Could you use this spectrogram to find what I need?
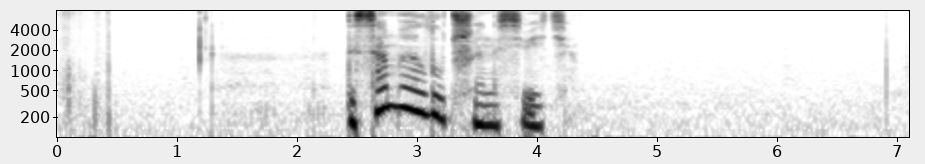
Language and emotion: Russian, positive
